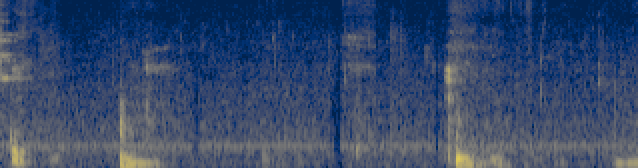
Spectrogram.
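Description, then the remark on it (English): Drinking sounds: a few short knocks of glasses clinking in a toast, followed by wet sips and gulps of SoCo, with a faint steady hum underneath and no clear talking. “All right, well, hey, man, cheers to you guys. Here's to a good episode.”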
